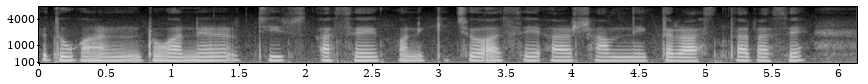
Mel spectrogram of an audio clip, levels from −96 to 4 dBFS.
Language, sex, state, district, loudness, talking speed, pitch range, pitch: Bengali, female, Tripura, West Tripura, -18 LUFS, 115 wpm, 180-200 Hz, 195 Hz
